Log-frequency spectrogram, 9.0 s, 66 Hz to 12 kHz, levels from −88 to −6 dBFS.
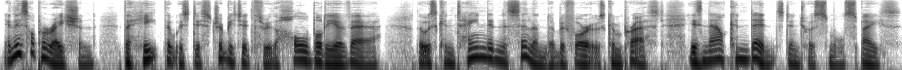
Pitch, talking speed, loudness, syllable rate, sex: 115 Hz, 205 wpm, -19 LUFS, 6.3 syllables/s, male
